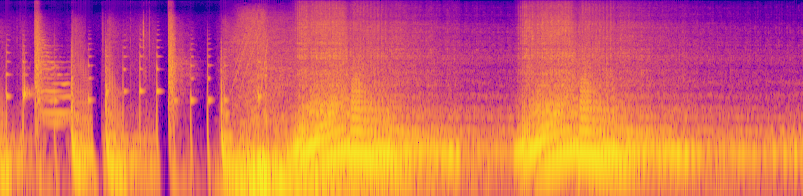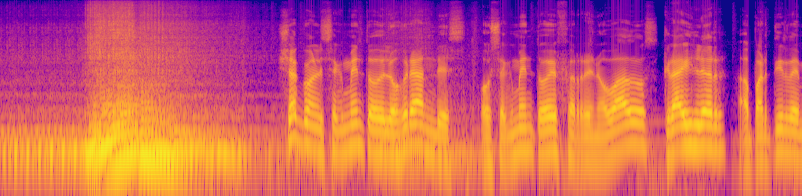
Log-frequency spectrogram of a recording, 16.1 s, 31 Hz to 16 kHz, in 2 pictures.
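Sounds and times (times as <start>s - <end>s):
car engine idling and revving: 2.3s - 13.0s.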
